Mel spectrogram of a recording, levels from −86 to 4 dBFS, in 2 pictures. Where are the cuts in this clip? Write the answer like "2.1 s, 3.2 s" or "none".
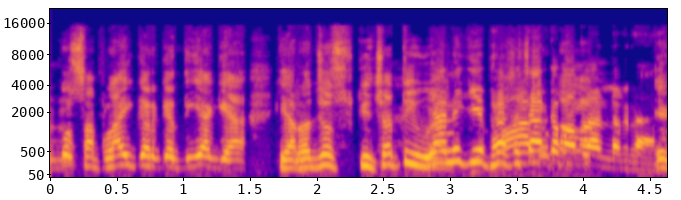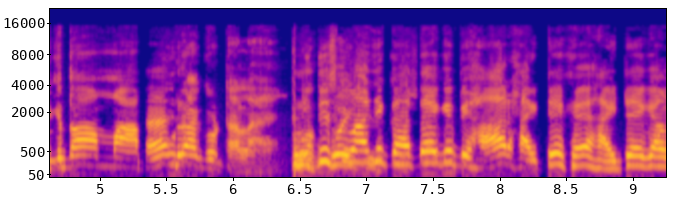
6.4 s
